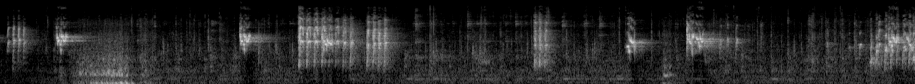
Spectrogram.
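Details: Pet budgerigar chirping while eating: loud, sharp chirps and buzzy warbled bursts repeated every second or two, separated by quiet pauses, with a brief low thump near the start.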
